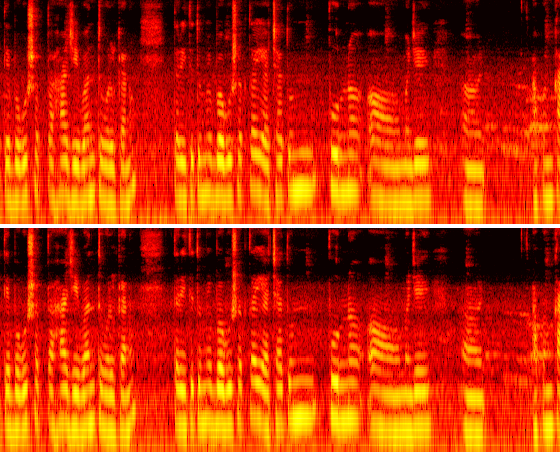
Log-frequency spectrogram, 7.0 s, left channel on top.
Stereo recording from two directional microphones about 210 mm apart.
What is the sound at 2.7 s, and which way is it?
A woman's voice, centre (ahead or behind).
